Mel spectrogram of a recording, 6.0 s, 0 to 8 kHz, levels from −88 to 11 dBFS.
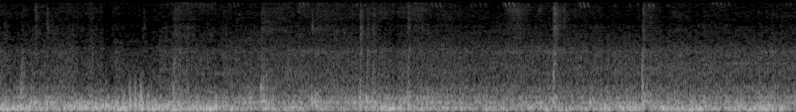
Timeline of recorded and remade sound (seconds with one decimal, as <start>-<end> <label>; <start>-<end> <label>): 0.0-1.0 recorded; 1.0-1.7 remade; 1.7-2.1 recorded; 2.1-3.1 remade; 3.1-3.7 recorded; 3.7-4.5 remade; 4.5-6.0 recorded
